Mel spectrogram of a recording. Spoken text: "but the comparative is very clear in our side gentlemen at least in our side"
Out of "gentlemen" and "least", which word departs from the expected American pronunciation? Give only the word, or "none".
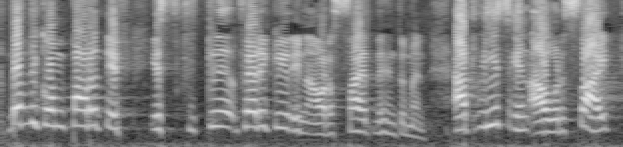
gentlemen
